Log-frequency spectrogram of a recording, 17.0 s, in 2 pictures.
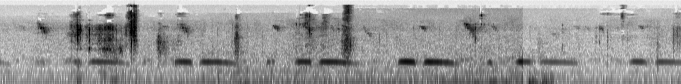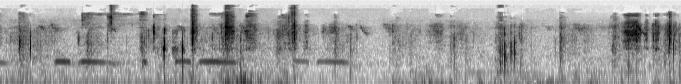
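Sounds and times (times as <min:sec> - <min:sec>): bird repeating low call: 0:00.0 - 0:11.6
higher bird chirps: 0:00.0 - 0:11.6.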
